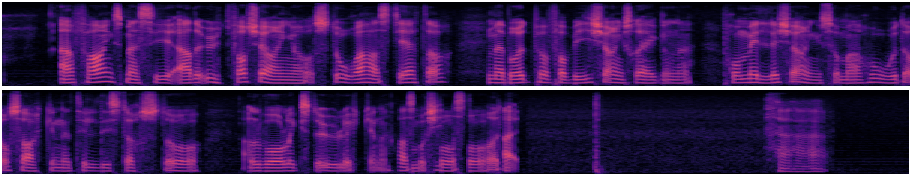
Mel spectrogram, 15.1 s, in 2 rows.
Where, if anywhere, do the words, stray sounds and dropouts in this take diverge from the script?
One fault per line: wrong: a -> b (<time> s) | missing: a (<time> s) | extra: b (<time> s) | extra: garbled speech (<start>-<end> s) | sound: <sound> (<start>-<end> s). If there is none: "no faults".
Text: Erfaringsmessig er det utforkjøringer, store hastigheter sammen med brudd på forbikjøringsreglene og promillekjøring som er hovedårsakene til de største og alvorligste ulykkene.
missing: sammen (3.7 s)
missing: og (5.7 s)
extra: garbled speech (10.9-11.9 s)
sound: thud (12.5-12.8 s)
sound: laugh (13.9-14.5 s)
